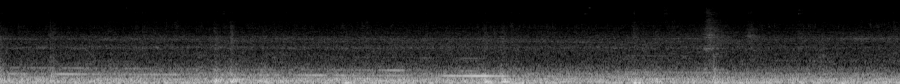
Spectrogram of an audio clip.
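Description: A train's motor whines with gliding tones as it speeds up.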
